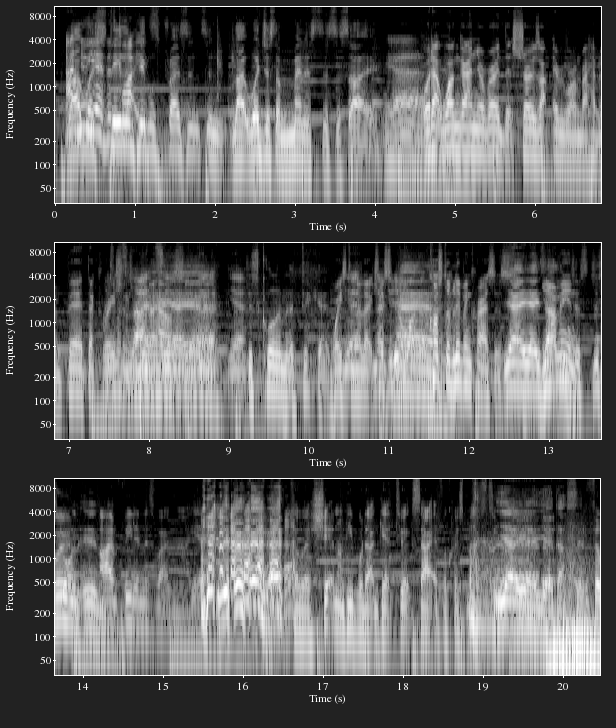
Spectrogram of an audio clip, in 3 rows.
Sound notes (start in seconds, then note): 15.4 Sidemen laughing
